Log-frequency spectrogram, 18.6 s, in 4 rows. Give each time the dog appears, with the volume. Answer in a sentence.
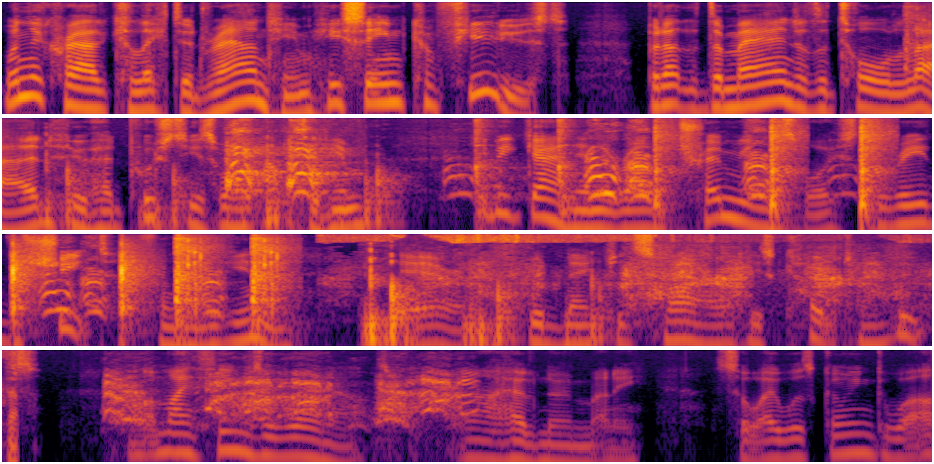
You can hear the dog from 5.7 to 16.4 s, getting quieter.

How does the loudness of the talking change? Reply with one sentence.
The volume of the talking goes down.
